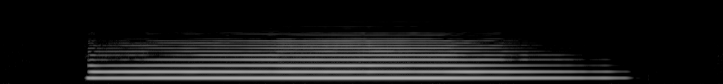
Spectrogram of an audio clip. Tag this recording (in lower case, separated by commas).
wind instrument, music, musical instrument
